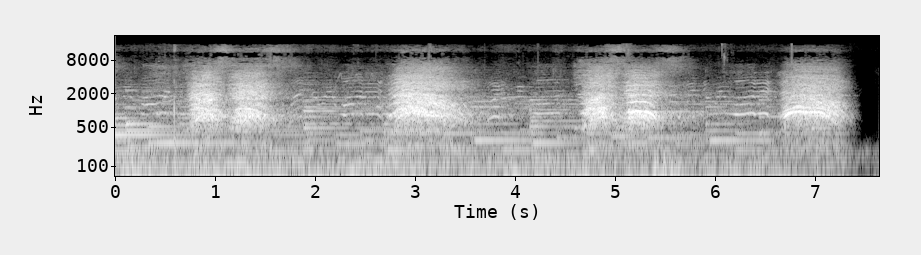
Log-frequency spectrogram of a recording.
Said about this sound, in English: can hear them screaming and shrieking and going up and down the residential neighborhood.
